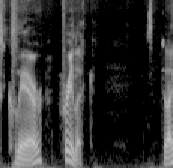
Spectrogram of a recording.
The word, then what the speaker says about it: Froelich: a former japanese translator and interpreter it's claire fralick did i pronounce that right spot-on spot-on you pronounce it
